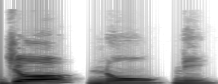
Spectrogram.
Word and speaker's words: জননী: জননী এটা বানান। আমি যখন উচ্চারণ করছি উচ্চারণ কি? জন ননি।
